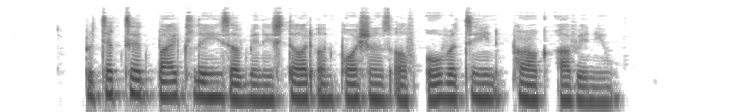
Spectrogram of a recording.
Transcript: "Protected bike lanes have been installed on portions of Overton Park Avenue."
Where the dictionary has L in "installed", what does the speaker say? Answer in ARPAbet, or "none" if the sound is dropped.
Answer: none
